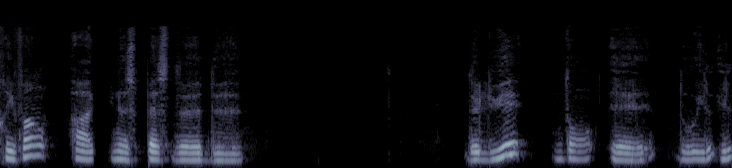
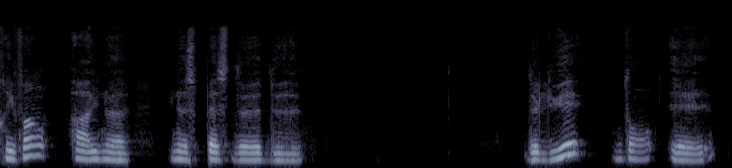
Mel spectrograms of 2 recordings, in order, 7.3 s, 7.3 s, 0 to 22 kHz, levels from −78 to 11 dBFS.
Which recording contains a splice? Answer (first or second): first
